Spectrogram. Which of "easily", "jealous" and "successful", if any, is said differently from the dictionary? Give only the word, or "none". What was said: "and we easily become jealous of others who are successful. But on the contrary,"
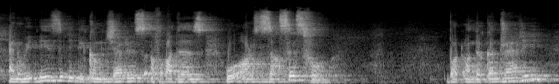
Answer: none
